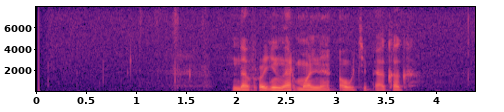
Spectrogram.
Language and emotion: Russian, neutral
